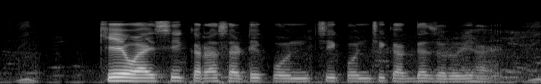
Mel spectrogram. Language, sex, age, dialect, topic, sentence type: Marathi, male, 18-24, Varhadi, banking, question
